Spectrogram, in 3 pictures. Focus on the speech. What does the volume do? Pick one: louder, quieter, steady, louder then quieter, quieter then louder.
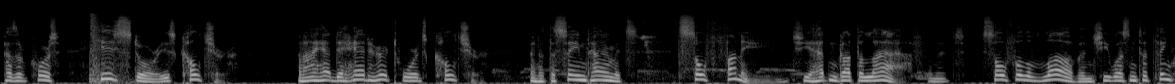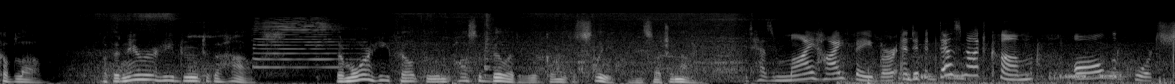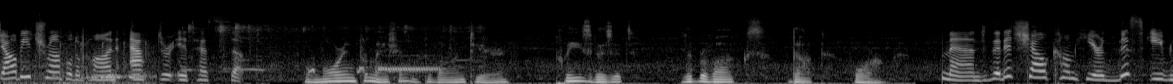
steady.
